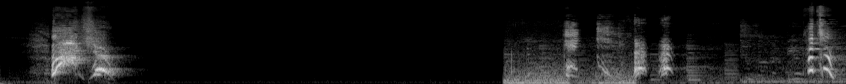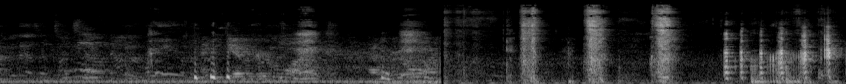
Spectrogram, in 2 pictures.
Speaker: Achoo! Pretending to sneeze on my dog.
